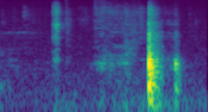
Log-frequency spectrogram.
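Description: Paintbrush and metal paint tin being handled: a few short knocks, the loudest about one and a half seconds in, with a brief rub just before it.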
